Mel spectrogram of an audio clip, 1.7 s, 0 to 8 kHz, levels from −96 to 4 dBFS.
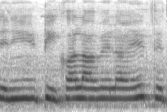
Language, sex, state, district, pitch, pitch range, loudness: Marathi, female, Maharashtra, Sindhudurg, 250 Hz, 245-255 Hz, -27 LUFS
